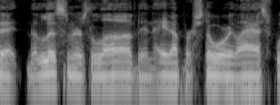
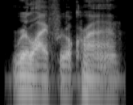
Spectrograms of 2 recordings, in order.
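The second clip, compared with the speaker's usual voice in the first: ordinary delivery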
